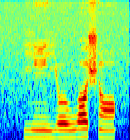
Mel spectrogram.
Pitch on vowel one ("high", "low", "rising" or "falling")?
low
